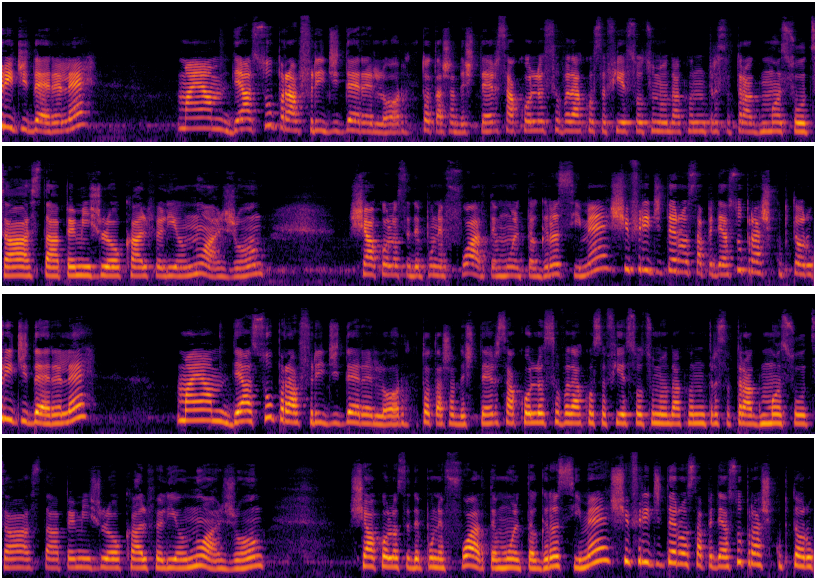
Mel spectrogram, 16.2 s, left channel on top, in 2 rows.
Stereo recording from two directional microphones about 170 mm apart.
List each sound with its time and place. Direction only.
0.0 s a woman's voice: 35° right (ahead or behind)
7.9 s speech: 10° right (ahead or behind)
9.6 s a woman's voice: 35° right (ahead or behind)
